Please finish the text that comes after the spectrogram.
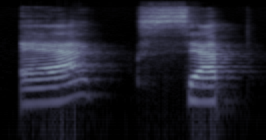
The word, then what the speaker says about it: acceptance: cake the next word acceptance acceptance that word has a hard C act and then the next C is a soft cep acceptance three steps if I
